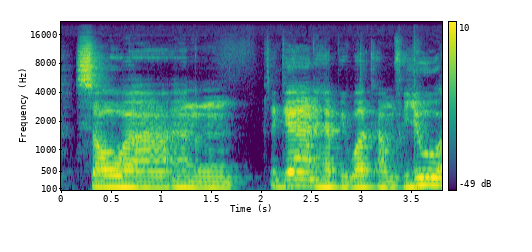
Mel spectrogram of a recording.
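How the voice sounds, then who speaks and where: A man with a German accent speaks with medium pitch and fairly even intonation. Room echo is audible. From Germany. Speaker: psychic medium, tarot reader. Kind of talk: pick-a-card tarot reading intro. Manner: hesitant, many fillers.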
